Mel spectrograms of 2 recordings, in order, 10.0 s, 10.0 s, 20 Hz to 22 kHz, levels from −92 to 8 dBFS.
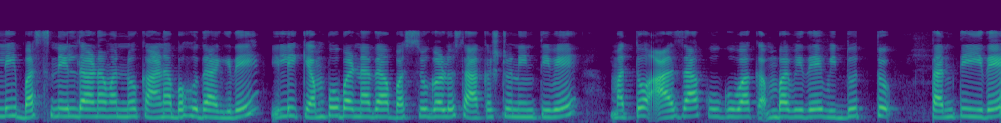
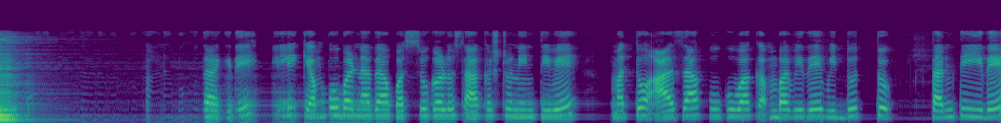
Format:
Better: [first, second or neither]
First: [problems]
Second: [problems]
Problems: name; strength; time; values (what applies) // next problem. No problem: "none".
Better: first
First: none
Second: noise reduction (neural mask model RNNoise)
